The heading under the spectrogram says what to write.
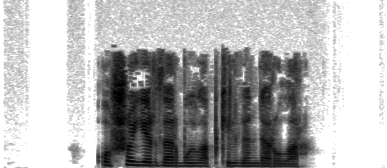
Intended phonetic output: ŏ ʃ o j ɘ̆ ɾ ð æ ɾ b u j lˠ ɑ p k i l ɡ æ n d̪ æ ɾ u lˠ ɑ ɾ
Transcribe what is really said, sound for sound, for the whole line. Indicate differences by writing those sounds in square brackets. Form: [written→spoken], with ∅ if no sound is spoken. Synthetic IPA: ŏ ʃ o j ɘ̆ ɾ ð æ ɾ b u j lˠ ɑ p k i l ɡ æ n d̪ æ ɾ u lˠ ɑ ɾ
